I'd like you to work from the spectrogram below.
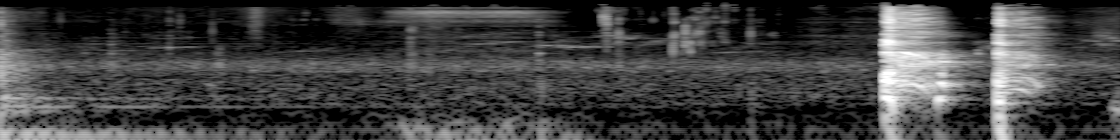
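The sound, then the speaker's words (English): Two sharp coughs in quick succession ring out loudly near the end, following several seconds of quiet background with no talking. “Bless you.”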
